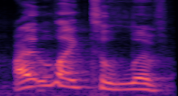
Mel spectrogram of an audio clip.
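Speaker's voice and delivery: high and loud mock wish; excited gush. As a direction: gush about living there, way up high. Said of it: "and I'm just like".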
